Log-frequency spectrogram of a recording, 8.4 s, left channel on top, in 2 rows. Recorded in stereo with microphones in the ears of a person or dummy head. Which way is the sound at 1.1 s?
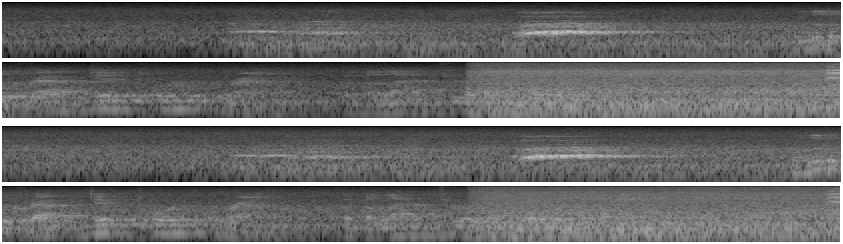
40° left (ahead or behind).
